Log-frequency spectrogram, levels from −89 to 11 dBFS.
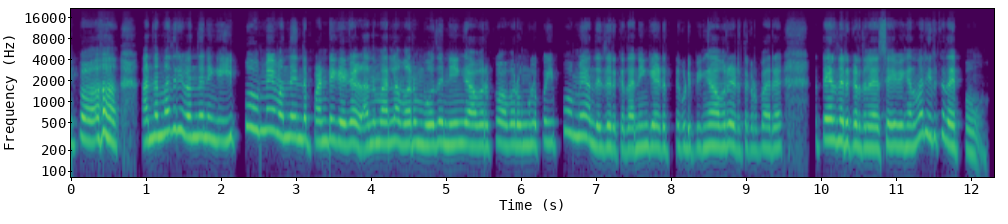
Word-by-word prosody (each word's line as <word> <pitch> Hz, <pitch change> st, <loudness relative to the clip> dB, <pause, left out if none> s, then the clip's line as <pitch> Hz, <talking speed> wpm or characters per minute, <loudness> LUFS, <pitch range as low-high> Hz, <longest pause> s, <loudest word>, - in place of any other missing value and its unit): இப்போ 245 Hz, +5 st, +1 dB, 0.8 s
அந்த 295 Hz, +3 st, +3 dB
மாதிரி 390 Hz, +3 st, +2 dB
வந்து 310 Hz, +1 st, +2 dB
நீங்க 280 Hz, -2 st, -1 dB, 0.2 s
இப்பவுமே 395 Hz, +4 st, -1 dB
வந்து 310 Hz, -1 st, +1 dB
இந்த 290 Hz, 0 st, 0 dB
பண்டிகைகள் 260 Hz, -2 st, +2 dB
அந்த 235 Hz, +2 st, -1 dB
மாரிலாம் 255 Hz, 0 st, +1 dB
வரும்போது, 245 Hz, -1 st, +1 dB
நீங்க 250 Hz, +1 st, 0 dB
அவருக்கும், 235 Hz, +2 st, -2 dB
அவர் 235 Hz, 0 st, -1 dB
உங்களுக்கும், 240 Hz, +2 st, -5 dB
இப்பவுமே 320 Hz, +4 st, -3 dB
அந்த 240 Hz, -5 st, -1 dB
இது 225 Hz, +1 st, +1 dB
இருக்குதா? 210 Hz, -1 st, -2 dB
நீங்க 230 Hz, 0 st, -1 dB
எடுத்து 215 Hz, +1 st, -8 dB
குடுப்பீங்க, 220 Hz, +1 st, -5 dB
அவரும் 230 Hz, +1 st, +1 dB
எடுத்து 215 Hz, +1 st, -10 dB
குடுப்பாரு. 215 Hz, +1 st, -3 dB, 0.6 s
தேர்ந்தெடுக்கர்தல 240 Hz, -6 st, +3 dB
செய்வீங்க 230 Hz, -1 st, 0 dB
அந்த 280 Hz, -, -3 dB
மாரி 335 Hz, -1 st, -1 dB
இருக்குதா 310 Hz, -6 st, +1 dB
இப்பவும்? 190 Hz, -7 st, -10 dB
245 Hz, 155 wpm, -20 LUFS, 225-280 Hz, 0.8 s, அந்த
